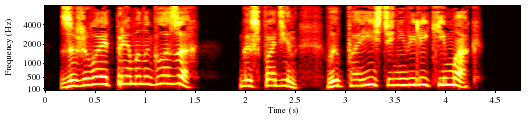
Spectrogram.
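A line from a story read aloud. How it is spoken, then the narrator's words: Relieved exhale. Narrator (Russian): я облегченно выдохнул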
